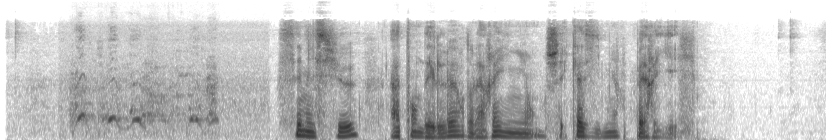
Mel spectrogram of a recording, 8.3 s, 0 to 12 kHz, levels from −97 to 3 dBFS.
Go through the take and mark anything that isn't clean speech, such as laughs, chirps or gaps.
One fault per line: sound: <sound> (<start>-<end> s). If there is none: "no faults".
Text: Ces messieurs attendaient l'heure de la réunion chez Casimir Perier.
sound: bark (0.7-2.2 s)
